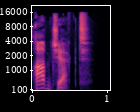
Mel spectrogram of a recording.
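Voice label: "object", American English; object /ɑ́:bdʒekt; (知覚できる)物、物体、対象、目的、目標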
